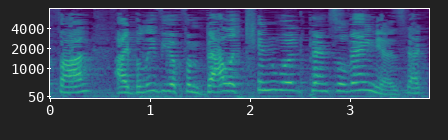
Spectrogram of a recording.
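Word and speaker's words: Bala Cynwyd: the uru radio th I believe you're from balak kinwood Pennsylvania is that correct that's right I I pronounced it right she did very even though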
